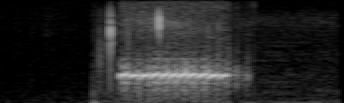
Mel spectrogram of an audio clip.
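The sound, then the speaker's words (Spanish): A voicemail system's beep tone sounds after the greeting: a single steady, mid-pitched electronic tone lasting about half a second, clear and alone with no talk. “Por favor, deje un mensaje en la casilla de voz después de la señal.”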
